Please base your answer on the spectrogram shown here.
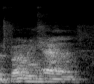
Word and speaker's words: Birmingham: And he read to Father Martin Luther King Jr.'s letter from the Birmingham, that's how they say it in America, the Birmingham jail.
